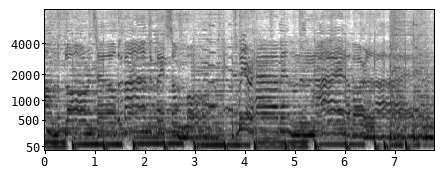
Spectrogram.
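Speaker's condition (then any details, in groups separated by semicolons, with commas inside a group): No condition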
